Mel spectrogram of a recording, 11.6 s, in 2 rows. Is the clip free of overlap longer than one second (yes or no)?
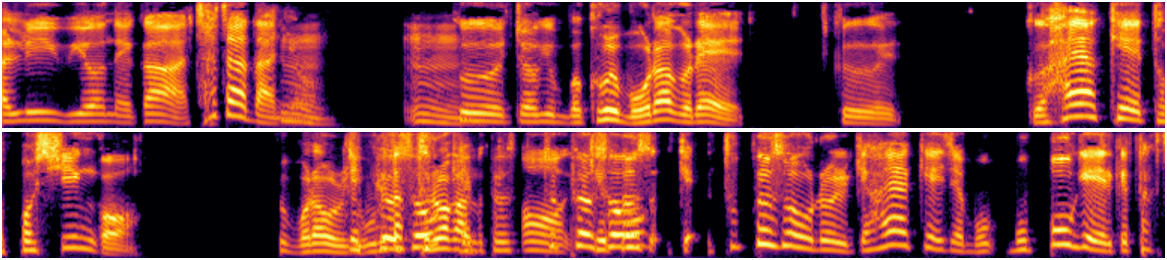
no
